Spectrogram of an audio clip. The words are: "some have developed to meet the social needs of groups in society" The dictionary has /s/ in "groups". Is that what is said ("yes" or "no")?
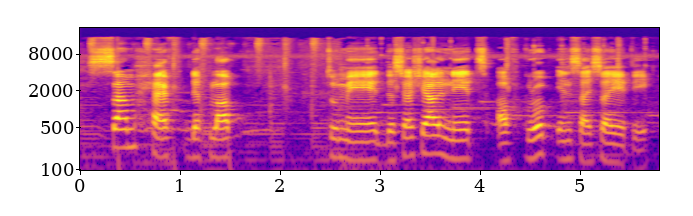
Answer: no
